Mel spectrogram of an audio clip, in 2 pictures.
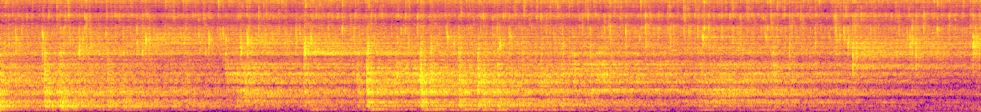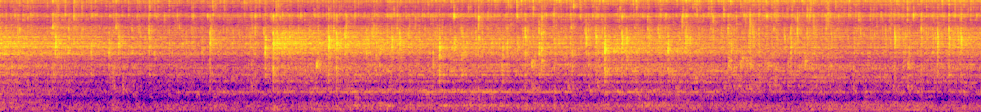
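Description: Live experimental sound performance of amplified kitchen objects: a dense, water-like hiss full of fine crackles, as made with popping candy, a straw, a knife and modified kitchen tools. Held tones run under it for about the first twelve seconds, then the sound thins out and sits higher.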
